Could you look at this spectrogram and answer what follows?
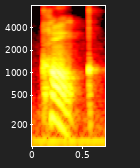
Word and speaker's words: conch: It don't look like it sounds but or it's not spelled like it sounds cuz it's spel it's it sounds like what you just spel you know how you spelled it but it's c o n c h conchk that sounds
